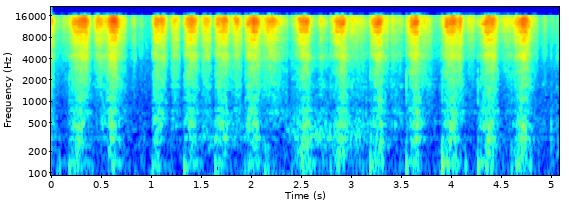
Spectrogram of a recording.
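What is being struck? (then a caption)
Colored pencil on drawing paper. A hand draws circular strokes with a pale, wood-cased colored pencil on a flat sheet of white drawing paper resting on a table. The lead scratches and rubs the paper in a quick, somewhat uneven rhythm of soft, bright, hissy swishes. Each stroke fades almost at once.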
